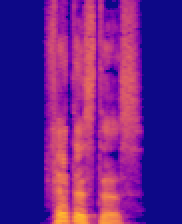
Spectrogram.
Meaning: strong/mixed nominative/accusative neuter singular superlative degree of fett
- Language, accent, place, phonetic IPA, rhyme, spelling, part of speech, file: German, Germany, Berlin, [ˈfɛtəstəs], -ɛtəstəs, fettestes, adjective, De-fettestes.ogg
